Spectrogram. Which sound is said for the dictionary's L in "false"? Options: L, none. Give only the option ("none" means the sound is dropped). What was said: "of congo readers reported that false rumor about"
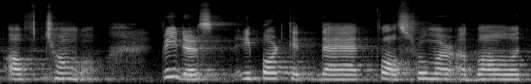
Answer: L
